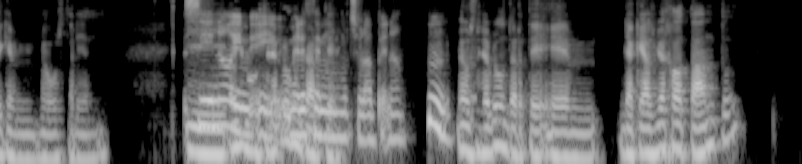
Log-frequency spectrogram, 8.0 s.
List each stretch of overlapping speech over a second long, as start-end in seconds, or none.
1.9-3.5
